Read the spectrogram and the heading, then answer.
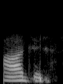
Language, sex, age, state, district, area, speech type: Nepali, female, 45-60, West Bengal, Jalpaiguri, urban, conversation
